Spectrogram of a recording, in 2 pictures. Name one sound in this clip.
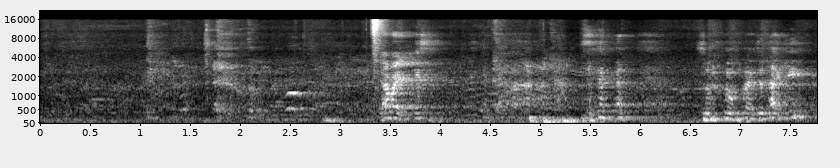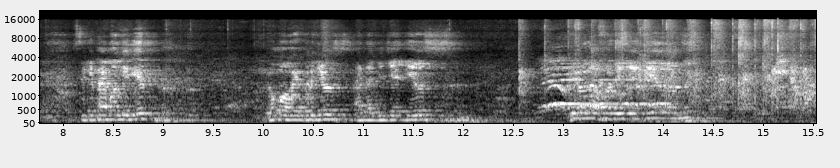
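A rock band plays loudly with drums, bass and electric guitars.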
